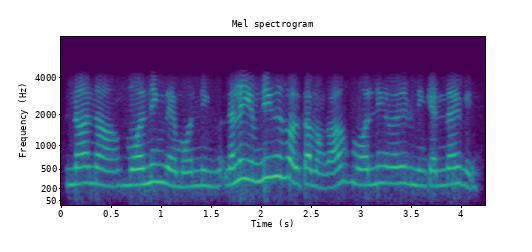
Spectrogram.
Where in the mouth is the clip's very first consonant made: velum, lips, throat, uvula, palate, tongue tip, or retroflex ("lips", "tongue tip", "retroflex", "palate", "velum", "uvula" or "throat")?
tongue tip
